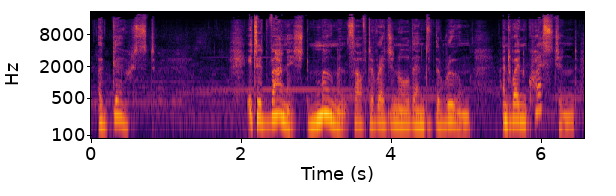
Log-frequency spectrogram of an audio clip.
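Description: A woman narrates a mystery audiobook in a mellow voice that moves expressively up and down. It is scripted, storytelling delivery, with faint music underneath. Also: low voice.

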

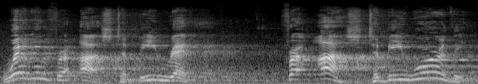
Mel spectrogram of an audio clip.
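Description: A man's voice: sits high, sing-song, slow pace, pushed and bright, full character voice. An actor playing a charismatic male cult leader in an audio drama, preaching to followers with theatrical, rhetorical phrasing. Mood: rousing. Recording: echoey hall with crowd, faint noise.

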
